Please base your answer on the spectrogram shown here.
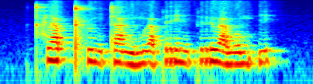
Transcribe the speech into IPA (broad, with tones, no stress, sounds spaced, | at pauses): kʰ l a˦˥ p̚ tʰ ɯ˨˩ ŋ t a˨˩ ŋ m ɯ˨˩ a̯ p r i˨˩ n p r ɯ˨˩ a̯ w o˦˥ m ʔ i˦˥ t̚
